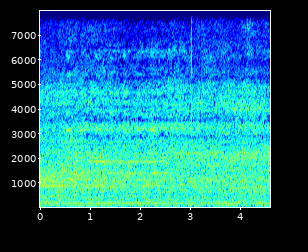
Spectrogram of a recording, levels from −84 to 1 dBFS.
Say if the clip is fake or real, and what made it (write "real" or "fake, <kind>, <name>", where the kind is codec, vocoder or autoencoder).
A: fake, vocoder, BigVGAN v2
